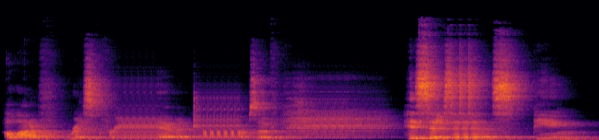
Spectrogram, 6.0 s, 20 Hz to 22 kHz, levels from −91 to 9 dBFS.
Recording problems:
off-mic speech; far
thin; very; fading below 450 Hz
room echo; noticeable; dies away in 1.2 s
audio stuttering; 4 times, first at 1 s

